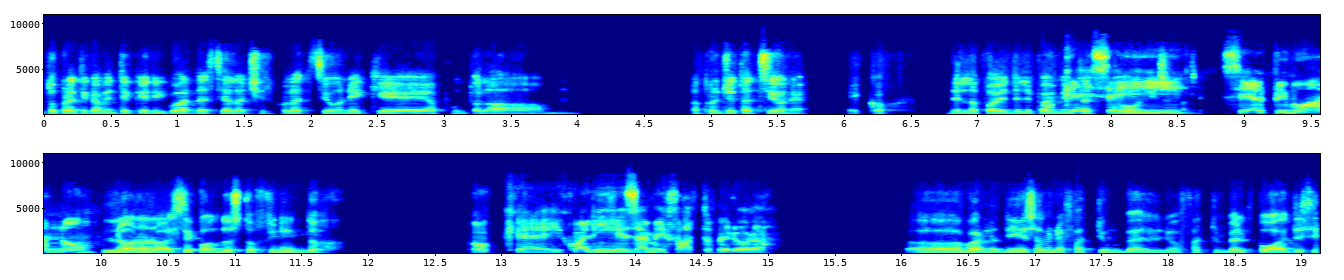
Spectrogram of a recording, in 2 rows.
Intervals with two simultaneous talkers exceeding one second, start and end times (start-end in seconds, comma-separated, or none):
7.5-8.7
